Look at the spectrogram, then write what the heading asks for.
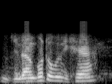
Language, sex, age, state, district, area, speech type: Bodo, male, 45-60, Assam, Chirang, urban, conversation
